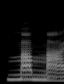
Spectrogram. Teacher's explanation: Porque são fonemas bilabiais, é fácil de você falar mamá, é só lábio que trabalha, papá é só lábio que trabalha.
